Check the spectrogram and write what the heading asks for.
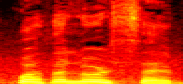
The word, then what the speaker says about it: Guadalhorce: I'm not even going to try to pronounce the name of this river. Can't roll my R's. My wife's a Spanish speaker, and so I'll insert her pronunciation. Guadalhorce River.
